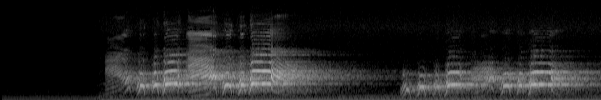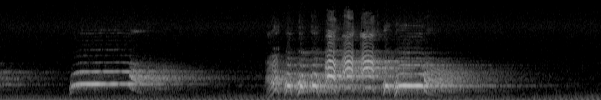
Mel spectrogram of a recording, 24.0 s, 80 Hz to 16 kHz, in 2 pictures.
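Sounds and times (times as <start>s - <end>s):
jungle bird calling: 2.1s - 7.2s, 8.0s - 12.6s, 13.4s - 15.9s, 17.4s - 22.0s.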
